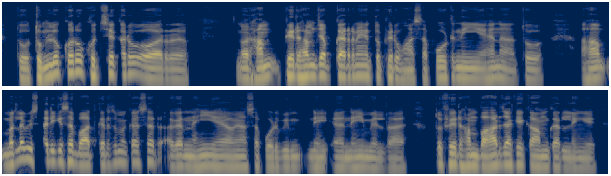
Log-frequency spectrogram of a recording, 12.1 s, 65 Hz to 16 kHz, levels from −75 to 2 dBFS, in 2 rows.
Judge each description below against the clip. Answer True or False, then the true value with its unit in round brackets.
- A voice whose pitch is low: True (110 Hz)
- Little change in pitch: False (3.5 semitones)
